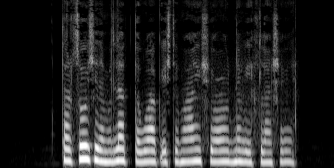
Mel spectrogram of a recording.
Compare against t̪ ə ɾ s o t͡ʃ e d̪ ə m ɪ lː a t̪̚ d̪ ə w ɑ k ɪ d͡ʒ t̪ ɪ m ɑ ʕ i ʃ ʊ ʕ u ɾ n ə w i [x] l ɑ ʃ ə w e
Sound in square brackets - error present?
no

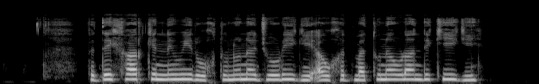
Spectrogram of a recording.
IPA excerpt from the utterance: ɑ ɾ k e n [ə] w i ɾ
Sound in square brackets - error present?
no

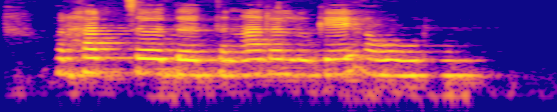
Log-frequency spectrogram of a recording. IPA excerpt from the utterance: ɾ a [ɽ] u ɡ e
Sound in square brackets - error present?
yes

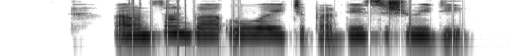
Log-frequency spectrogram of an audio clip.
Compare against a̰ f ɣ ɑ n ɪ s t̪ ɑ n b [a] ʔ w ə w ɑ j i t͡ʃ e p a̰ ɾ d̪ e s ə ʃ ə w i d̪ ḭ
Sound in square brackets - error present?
no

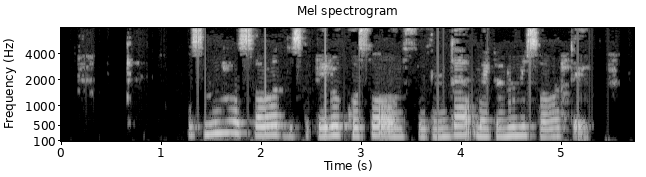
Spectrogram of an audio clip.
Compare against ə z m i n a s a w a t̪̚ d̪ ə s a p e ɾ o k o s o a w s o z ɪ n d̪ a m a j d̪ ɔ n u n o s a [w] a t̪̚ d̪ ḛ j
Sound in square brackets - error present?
no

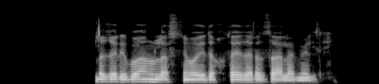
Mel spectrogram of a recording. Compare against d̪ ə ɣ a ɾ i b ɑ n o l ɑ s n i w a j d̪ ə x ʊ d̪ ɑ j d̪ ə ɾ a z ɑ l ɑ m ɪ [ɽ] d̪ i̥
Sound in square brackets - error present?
yes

